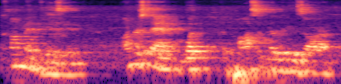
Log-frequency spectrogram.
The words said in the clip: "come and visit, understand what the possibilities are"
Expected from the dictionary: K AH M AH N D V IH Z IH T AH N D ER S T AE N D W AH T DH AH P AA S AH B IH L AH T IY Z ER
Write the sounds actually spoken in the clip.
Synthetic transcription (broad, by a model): K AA M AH N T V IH Z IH T AH N D ER S T AE N D W AH T DH AH P AA S AH B IH L AH T IY Z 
